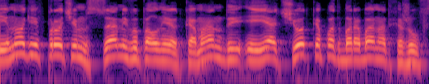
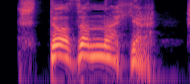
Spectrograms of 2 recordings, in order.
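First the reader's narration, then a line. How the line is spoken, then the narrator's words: Hissed through teeth. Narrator (Russian): шиплю я сквозь зубы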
